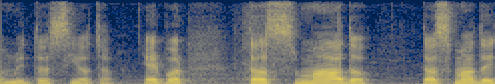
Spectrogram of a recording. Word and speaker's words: মৃতস্য চ: আচ্ছা, তো আমরা আসি যে মৃত্যুর উচ্চারণ হবে, এরপর হচ্ছে ধ্রুবং জন্ম, এরপর উচ্চারণ কি, মৃতস্যচ, অথবা একসাথে উচ্চারণ করবো, যেহেতু বলেছিলাম মৃতস্য, ঠিক আছে, একসাথে আমরা উচ্চারণ করবো মৃতস্যচ।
